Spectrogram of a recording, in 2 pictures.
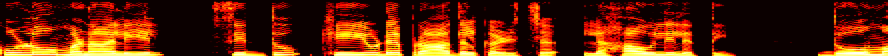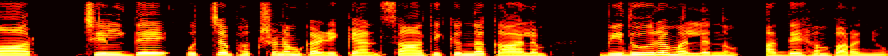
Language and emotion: Malayalam, neutral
